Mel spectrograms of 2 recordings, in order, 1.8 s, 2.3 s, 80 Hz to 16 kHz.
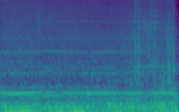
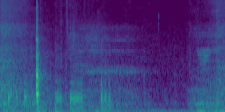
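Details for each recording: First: Land Rover Freelander 1 front door after fitting a replacement electric window motor and regulator on the originally broken door: smooth, even motor hum with a steady tone, then a clean stop, no strain; normal power window operation. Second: Land Rover Freelander 1 front electric window after regulator refit, test run before final tightening: faint motor whir with scraping and sharp clunks near end of travel; glass binding, dirt in the channels suspected, improving with repeated runs.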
